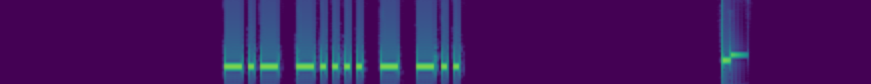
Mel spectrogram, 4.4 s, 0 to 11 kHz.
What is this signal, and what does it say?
Morse code, heard as a keyed tone, about 40 wpm, 700 Hz. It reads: K6TD
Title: Easy Call Signs - 40wpm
